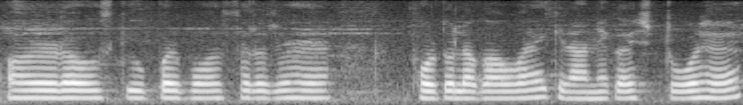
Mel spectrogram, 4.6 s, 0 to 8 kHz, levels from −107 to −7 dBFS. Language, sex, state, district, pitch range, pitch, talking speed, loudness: Hindi, male, Bihar, Katihar, 205-215 Hz, 210 Hz, 195 wpm, -16 LUFS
